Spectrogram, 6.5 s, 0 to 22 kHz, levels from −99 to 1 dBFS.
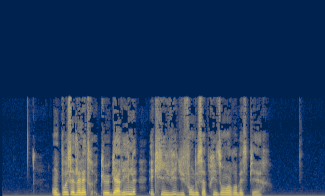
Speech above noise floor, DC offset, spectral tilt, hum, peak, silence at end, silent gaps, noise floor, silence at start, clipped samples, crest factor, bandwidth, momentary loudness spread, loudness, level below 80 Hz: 39 dB; under 0.1%; -3 dB/octave; 50 Hz at -45 dBFS; 0 dBFS; 1.2 s; none; -58 dBFS; 0.65 s; under 0.1%; 20 dB; 11.5 kHz; 18 LU; -19 LUFS; -56 dBFS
